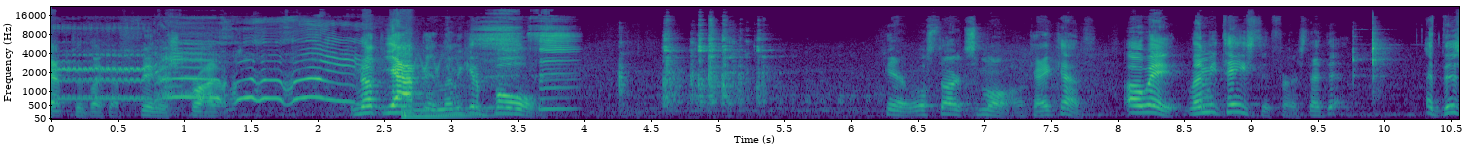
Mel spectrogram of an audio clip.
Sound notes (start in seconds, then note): 3.8 bowls clatter; 3.8 tomato cries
